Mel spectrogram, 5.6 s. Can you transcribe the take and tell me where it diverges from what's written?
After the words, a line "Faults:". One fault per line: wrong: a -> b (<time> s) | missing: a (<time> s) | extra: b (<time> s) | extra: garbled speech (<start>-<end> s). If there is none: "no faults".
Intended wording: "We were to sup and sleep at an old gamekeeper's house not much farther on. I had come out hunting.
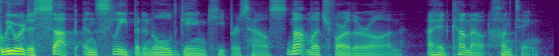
"We were to sup and sleep at an old gamekeeper's house not much farther on. I had come out hunting.
Faults:
no faults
